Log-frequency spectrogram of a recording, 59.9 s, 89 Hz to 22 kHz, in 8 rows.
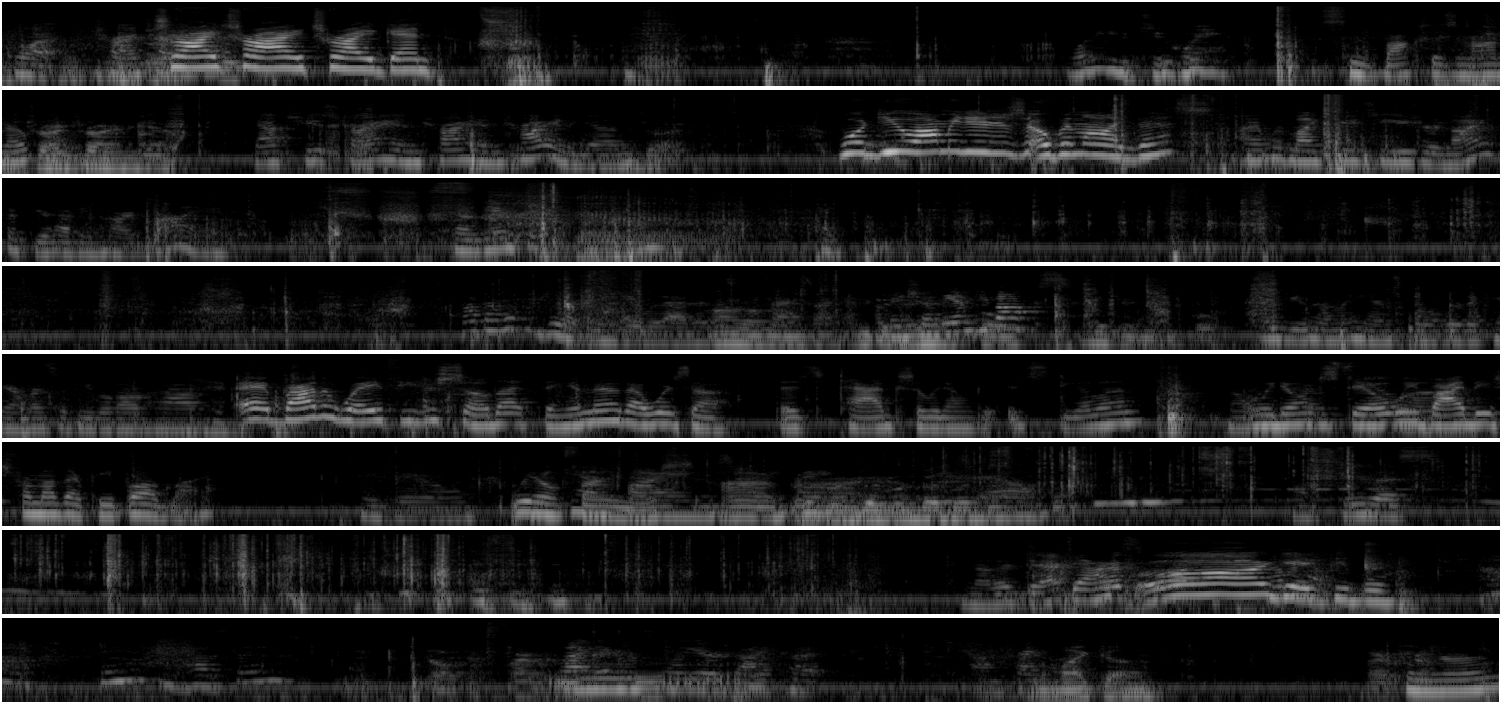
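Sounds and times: cardboard and plastic wrap handled: 40.5s - 49.4s.

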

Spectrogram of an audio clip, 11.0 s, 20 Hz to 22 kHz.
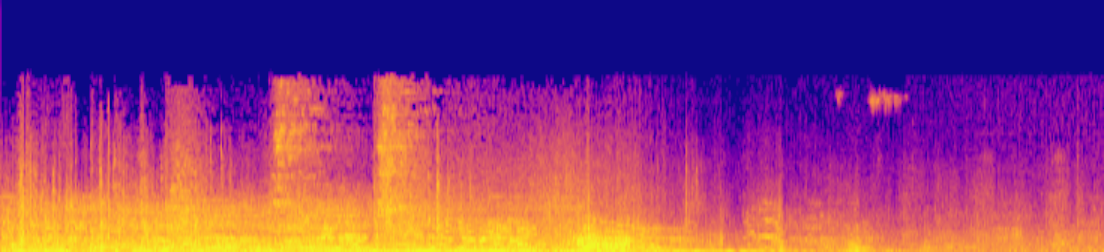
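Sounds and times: people shouting: 0.7s - 7.7s.

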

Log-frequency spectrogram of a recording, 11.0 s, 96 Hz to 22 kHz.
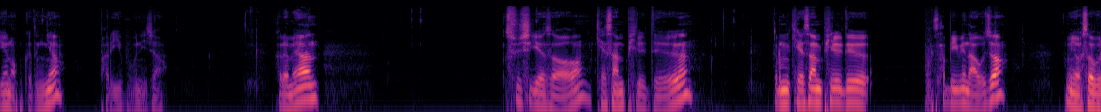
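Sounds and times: person speaking: 0.0s - 1.8s, 5.0s - 11.0s
faint mouse clicks: 3.8s - 4.5s, 7.1s - 7.6s.

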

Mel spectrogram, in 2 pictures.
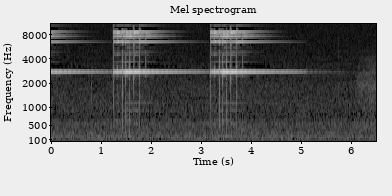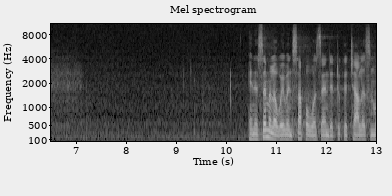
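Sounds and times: altar bells ringing: 0.0s - 5.6s.

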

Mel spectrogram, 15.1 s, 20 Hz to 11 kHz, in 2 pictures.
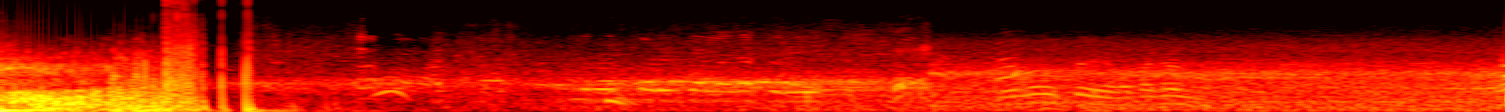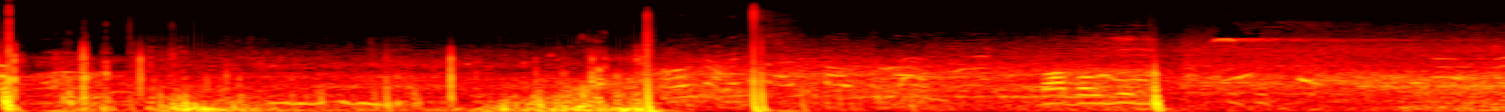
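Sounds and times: low thumps: 0.0s - 1.5s, 7.6s - 11.5s
voices talking: 0.9s - 6.1s.

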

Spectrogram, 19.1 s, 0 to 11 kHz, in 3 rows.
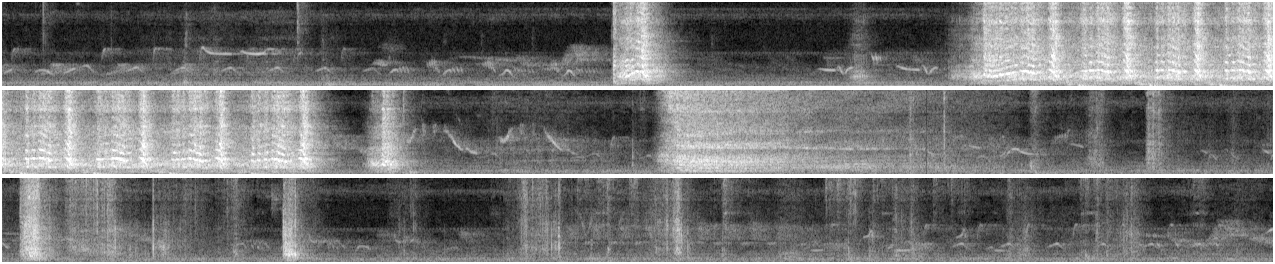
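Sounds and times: engine cranking on starter: 3.0s - 3.4s, 4.8s - 8.5s.

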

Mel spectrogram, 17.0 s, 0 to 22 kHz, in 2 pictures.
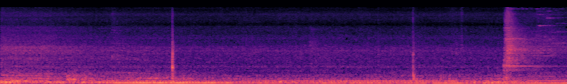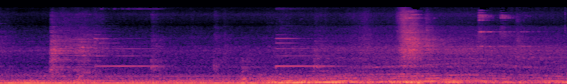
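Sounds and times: car engine idling: 0.9s - 13.8s
reverse warning chime: 9.9s - 11.1s, 12.6s - 14.0s.

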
